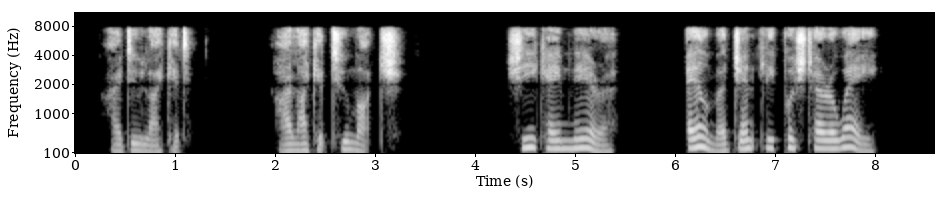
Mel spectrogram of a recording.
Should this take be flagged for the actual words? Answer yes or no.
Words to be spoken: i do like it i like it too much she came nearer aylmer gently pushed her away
no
